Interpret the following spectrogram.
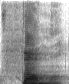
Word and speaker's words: thumb: So in the words I will present, we will only pronounce the M, mm.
